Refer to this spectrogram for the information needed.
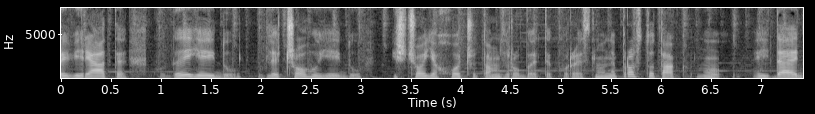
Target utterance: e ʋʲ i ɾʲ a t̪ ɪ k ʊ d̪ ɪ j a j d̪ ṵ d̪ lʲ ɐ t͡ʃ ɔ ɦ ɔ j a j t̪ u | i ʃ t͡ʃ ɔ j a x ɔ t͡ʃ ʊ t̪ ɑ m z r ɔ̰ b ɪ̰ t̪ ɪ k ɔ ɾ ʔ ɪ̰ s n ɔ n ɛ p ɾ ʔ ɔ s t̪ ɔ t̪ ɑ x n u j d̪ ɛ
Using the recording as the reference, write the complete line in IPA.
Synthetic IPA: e ʋʲ i ɾʲ a t̪ ɪ k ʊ d̪ ɪ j a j d̪ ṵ d̪ lʲ ɐ t͡ʃ ɔ ɦ ɔ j a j d̪ u | i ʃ t͡ʃ ɔ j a x ɔ t͡ʃ ʊ t̪ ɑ m z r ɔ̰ b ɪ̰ t̪ ɪ k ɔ ɾ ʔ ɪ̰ s n ɔ n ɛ p ɾ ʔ ɔ s t̪ ɔ t̪ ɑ k n u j d̪ ɛ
